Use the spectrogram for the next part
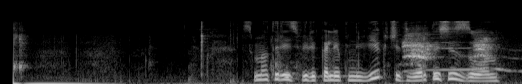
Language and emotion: Russian, positive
